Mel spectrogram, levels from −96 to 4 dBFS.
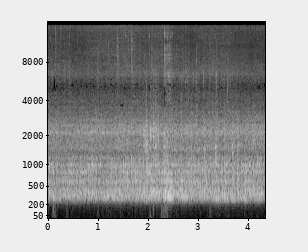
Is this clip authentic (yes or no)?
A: yes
